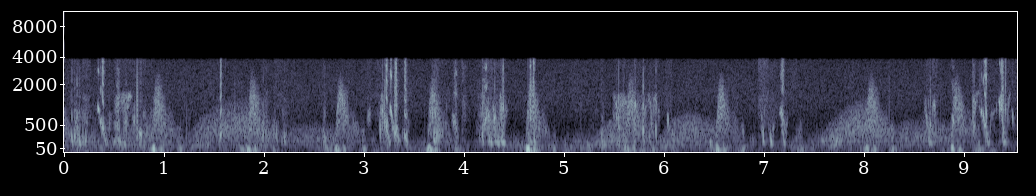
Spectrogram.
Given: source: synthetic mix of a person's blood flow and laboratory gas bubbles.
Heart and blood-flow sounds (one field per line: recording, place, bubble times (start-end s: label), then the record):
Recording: Doppler ultrasound of blood flow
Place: subclavian vein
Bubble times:
0.05-0.89 s: bubbles
1.52-1.61 s: bubbles
1.96-2.07 s: bubbles
2.09-2.25 s: bubbles
2.58-2.62 s: bubbles
3.02-3.07 s: bubbles
3.12-3.46 s: bubbles
3.65-3.95 s: bubbles
3.98-4.02 s: bubbles
4.12-4.45 s: bubbles
4.61-4.75 s: bubbles
5.35-5.41 s: bubbles
5.48-5.96 s: bubbles
6.01-6.08 s: bubbles
6.94-7.24 s: bubbles
8.58-8.74 s: bubbles
8.85-8.91 s: bubbles
9.08-9.52 s: bubbles
From the record:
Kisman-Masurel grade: 242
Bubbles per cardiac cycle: several, 3 to 8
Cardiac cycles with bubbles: 100%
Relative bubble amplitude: moderate (0.250 to 0.450)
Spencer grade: 3 (all of the cardiac periods contain showers or single bubble signals, but not dominating or overriding the cardiac motion signals)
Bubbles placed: anywhere in the cardiac cycle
